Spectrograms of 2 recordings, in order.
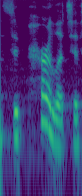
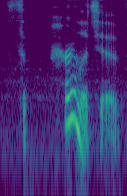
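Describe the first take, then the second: First: Said in the usual way. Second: Breathless slow Superlative, voiceless and savoring; thought to herself. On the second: A narrator's reading. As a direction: Superlative whispered inwardly, drawn out slowly. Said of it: "Early thought".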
